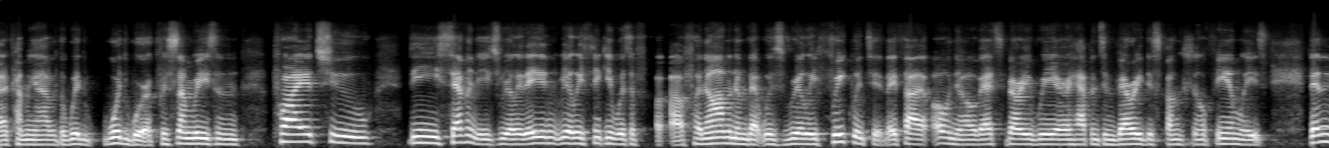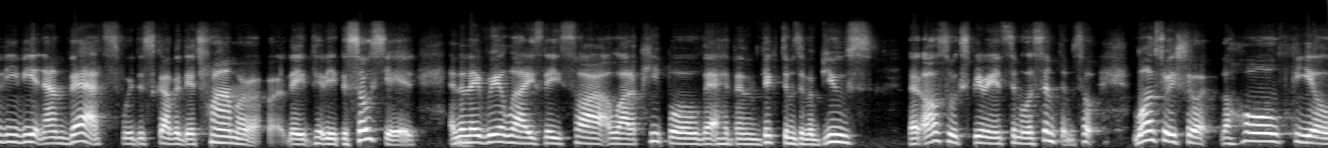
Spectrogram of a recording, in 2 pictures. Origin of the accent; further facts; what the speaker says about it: Worcester, Massachusetts, United States; also born or lived in Boston; I grew up in Central Mass, Worcester, Mass, and I'm really did full circle, lived in Boston for many years outside and back here now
